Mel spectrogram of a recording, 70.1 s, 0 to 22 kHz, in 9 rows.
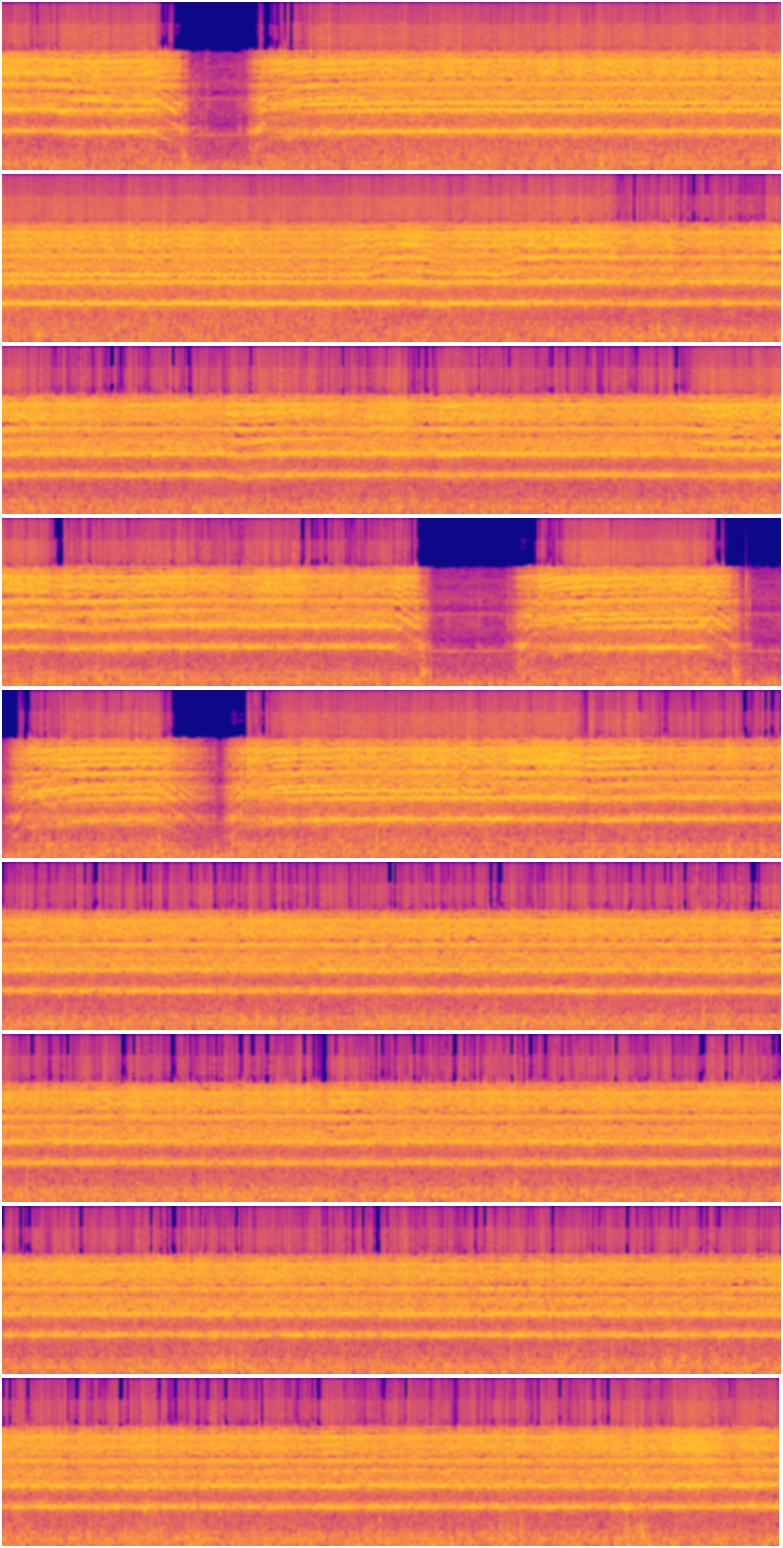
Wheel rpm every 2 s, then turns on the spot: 190, 120, 210, 210, 210, 210, 220, 230, 230, 230, 230, 230, 220, 190, 110, 120, 130, 190, 220, 230, 230, 230, 230, 230, 230, 230, 230, 230, 230, 240, 230, 230, 230, 230, 230.
none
